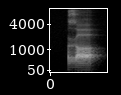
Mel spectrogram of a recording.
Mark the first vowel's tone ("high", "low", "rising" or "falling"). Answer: low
